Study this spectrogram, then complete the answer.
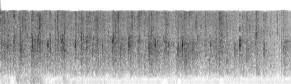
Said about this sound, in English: Come on, come on, give the Lord a good clap off today. Come on.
